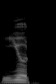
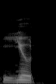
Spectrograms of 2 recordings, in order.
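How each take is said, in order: First: The syllable is said with a low tone. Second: The syllable is said with a low tone.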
